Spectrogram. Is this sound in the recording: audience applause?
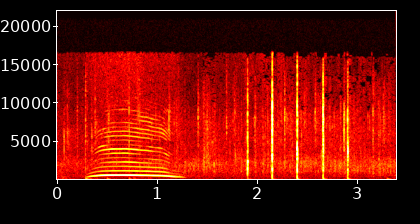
yes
